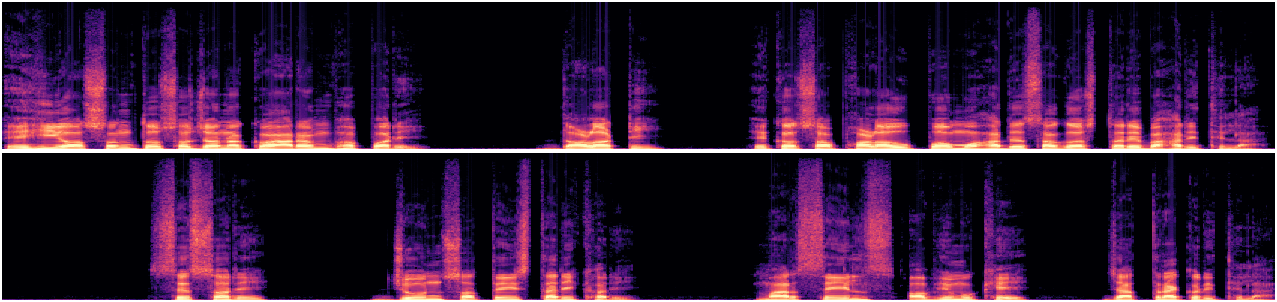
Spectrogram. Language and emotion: Odia, neutral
